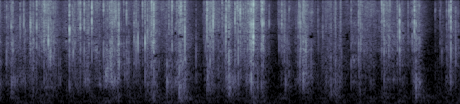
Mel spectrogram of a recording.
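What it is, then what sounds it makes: Plastic candy wrapper. A small pink plastic-film candy bar wrapper is held in both hands by fingertips with painted nails, crinkled and rubbed, then torn open. Dense, bright crackles and crinkles come in quick, uneven bursts with almost no low end and no ring after each one. The sound stays fairly quiet and close throughout.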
